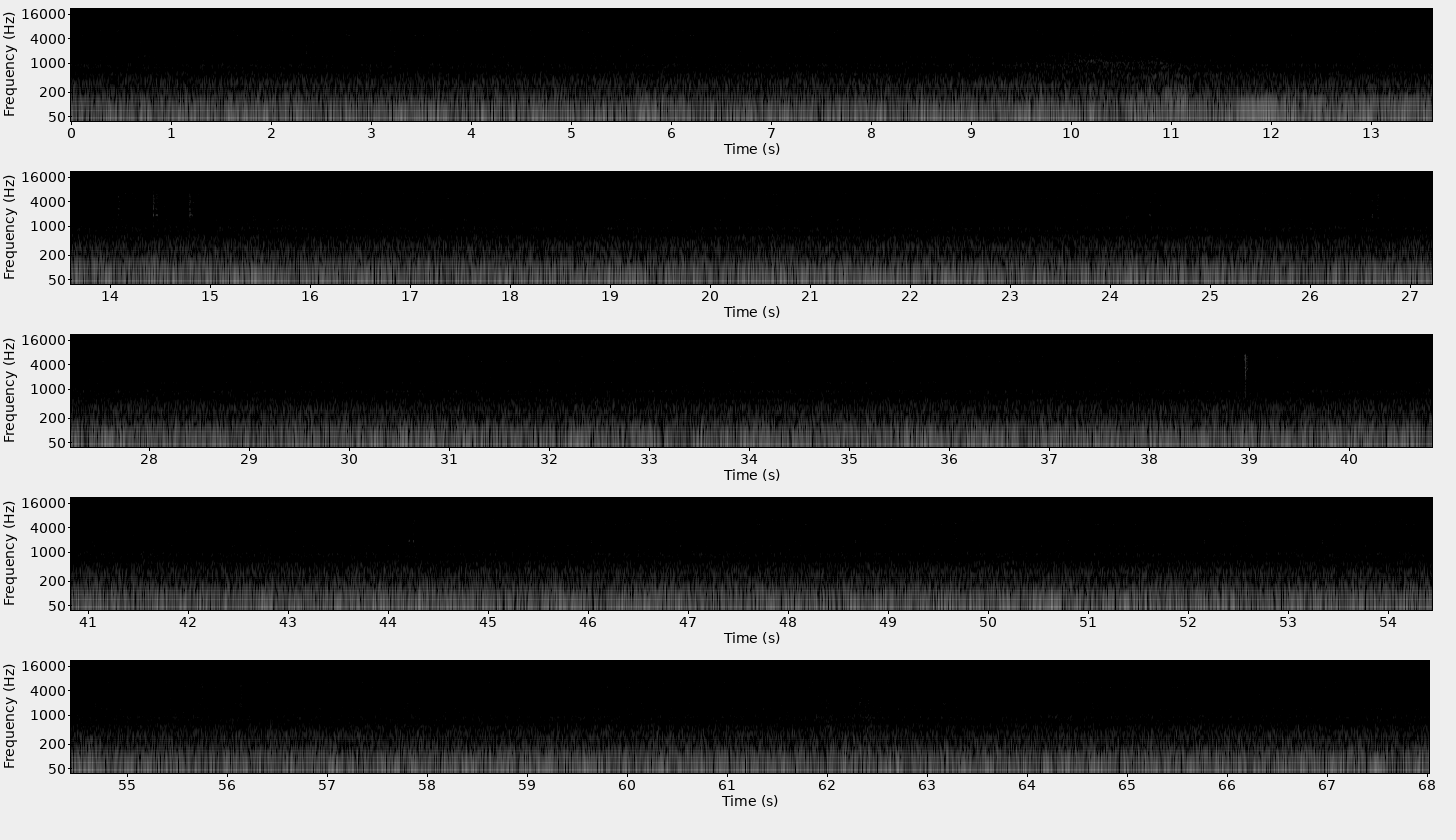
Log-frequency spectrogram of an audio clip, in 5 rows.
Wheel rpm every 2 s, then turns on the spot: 0, 0, 0, 0, 0, 0, 0, 0, 0, 0, 0, 0, 0, 0, 0, 0, 0, 0, 0, 0, 0, 0, 0, 0, 0, 0, 0, 0, 0, 0, 0, 0, 0, 0.
none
